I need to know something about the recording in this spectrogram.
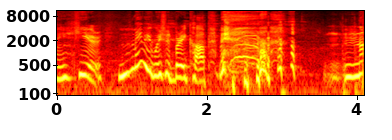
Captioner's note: laughs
